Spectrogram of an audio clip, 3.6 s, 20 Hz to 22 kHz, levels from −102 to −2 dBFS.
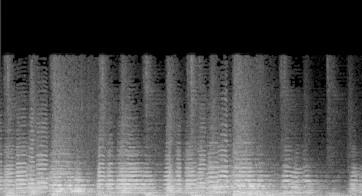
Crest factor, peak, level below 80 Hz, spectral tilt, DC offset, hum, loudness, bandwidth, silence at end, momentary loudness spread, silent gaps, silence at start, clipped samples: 16 dB; -2 dBFS; -28 dBFS; -4.5 dB/octave; under 0.1%; none; -17 LUFS; 16 kHz; 0 s; 8 LU; none; 0 s; under 0.1%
